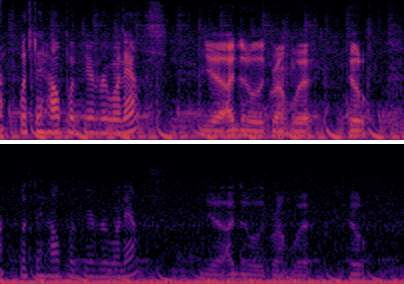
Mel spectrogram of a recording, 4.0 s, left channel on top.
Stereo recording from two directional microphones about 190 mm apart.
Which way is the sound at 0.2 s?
15° right (ahead or behind).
